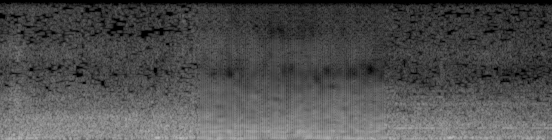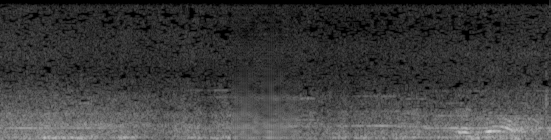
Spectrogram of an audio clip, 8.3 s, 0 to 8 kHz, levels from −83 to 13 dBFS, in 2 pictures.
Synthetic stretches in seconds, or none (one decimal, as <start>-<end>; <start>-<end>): 1.5-2.9; 5.9-6.4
